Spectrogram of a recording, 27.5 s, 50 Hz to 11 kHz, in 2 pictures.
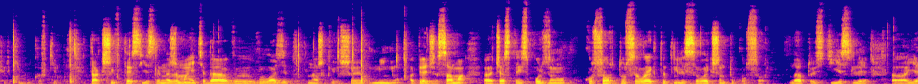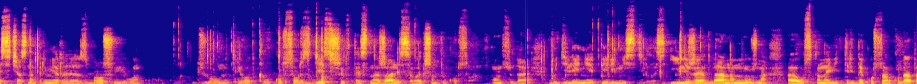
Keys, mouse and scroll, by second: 1.6 shift+s, 4.5 n, 5.9 shift+s, 14.3 w, 17.0 shift+middle drag, 17.5 click, 18.1 shift+middle drag, 18.8 shift+s, 22.7 g, 23.0 middle drag, 24.1 middle drag.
